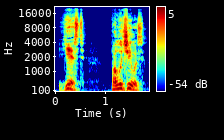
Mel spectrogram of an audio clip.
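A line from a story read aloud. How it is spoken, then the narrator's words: Exclamation. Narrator (Russian): воскликнул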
